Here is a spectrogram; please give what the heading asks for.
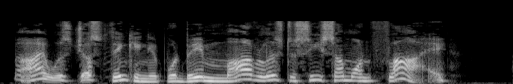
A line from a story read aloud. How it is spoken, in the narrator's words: Harald said in an undeniably wheedling tone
